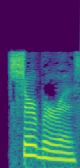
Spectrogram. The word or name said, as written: cerberic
